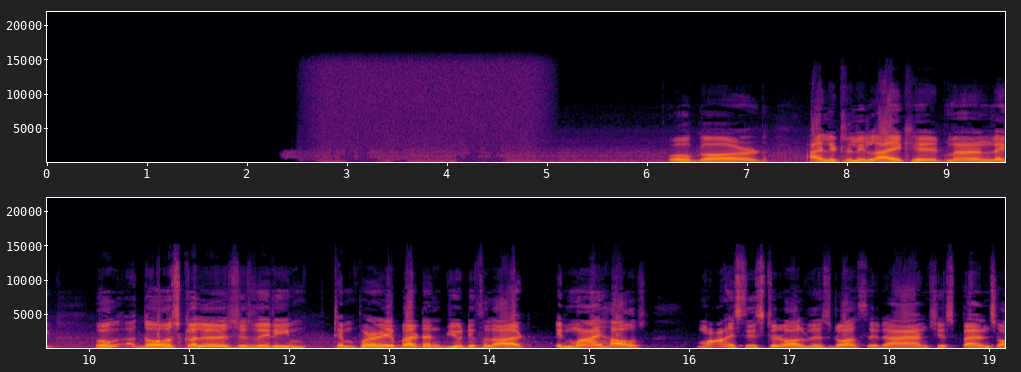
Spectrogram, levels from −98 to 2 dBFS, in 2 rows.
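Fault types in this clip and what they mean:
Digital radio blending to analogue: the receiver lost its digital stream and cross-faded over about 0.3 s to the station's FM broadcast, returning at 5.13 s. From 2.47 s the speech carries a hiss roughly 30 dB down, and the level shifts by about 1 dB.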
